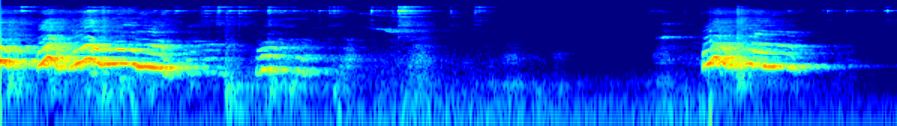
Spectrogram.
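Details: German Shepherd reacting to a vacuum cleaner: a loud burst of harsh, wavering barking yelps, a short quieter whine, near silence for about two seconds, then one more loud yelping bark.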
